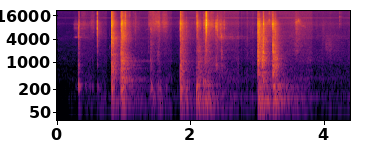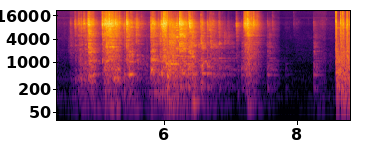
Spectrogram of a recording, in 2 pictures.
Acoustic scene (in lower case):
kitchen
